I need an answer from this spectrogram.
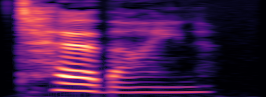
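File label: "turbine", English; {‘tɜ:rbən}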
